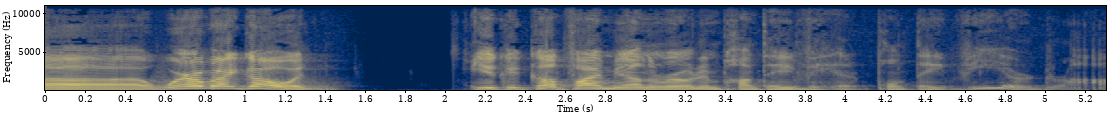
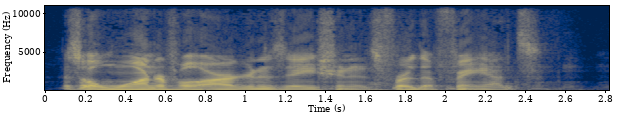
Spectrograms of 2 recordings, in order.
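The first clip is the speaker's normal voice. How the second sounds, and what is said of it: St. Louis accent, hard A. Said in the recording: “the NAR St. Louis accent... A hard A everywhere.”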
